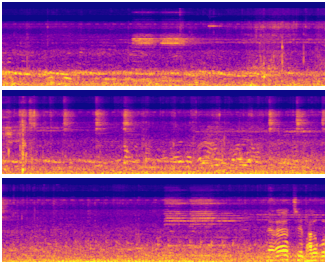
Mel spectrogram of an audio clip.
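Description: A wet fishing net splashes and rustles as it is hauled from the water.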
